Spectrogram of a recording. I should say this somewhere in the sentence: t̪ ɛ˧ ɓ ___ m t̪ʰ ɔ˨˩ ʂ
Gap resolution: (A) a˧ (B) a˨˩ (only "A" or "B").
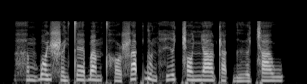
A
